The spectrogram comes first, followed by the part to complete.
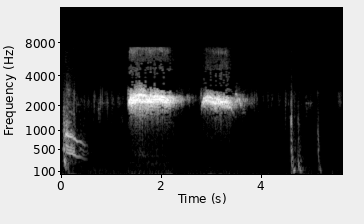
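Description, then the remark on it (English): A police whistle blows two long, shrill blasts at a port wharf, each lasting over a second with a short gap between, followed by a couple of dull knocks. “The whistle will summon others.”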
